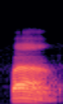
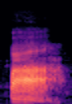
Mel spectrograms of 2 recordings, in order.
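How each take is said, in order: First: It begins with teeth touching the lower lip. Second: It begins with both lips closing together. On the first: The speaker calls it right. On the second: The speaker calls it wrong.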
